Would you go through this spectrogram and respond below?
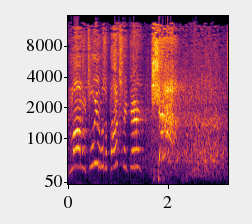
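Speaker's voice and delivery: put-on high exasperated boy; high mocking kid. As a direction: scold mom like a fed-up kid. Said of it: "Even Frankie was like".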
